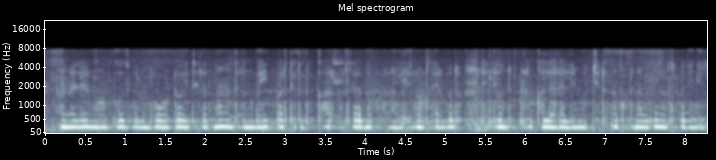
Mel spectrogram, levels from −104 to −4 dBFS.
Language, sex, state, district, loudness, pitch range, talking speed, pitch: Kannada, female, Karnataka, Dakshina Kannada, -15 LUFS, 220-230 Hz, 190 wpm, 225 Hz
